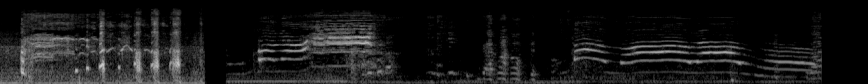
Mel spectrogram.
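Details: Domestic cat meowing repeatedly: rough, broken cries at first, then two long, wavering meows that rise and fall, with a person's voice and brief music in the background.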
